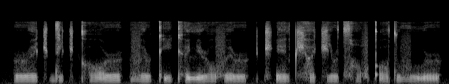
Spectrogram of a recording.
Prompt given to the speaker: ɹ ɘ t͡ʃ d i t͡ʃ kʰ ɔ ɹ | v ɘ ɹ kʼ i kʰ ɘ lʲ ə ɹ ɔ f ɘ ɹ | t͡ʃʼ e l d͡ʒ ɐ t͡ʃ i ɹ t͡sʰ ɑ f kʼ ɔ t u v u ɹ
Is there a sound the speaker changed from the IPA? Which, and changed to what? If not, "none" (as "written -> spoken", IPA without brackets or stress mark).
d͡ʒ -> t͡ʃʰ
